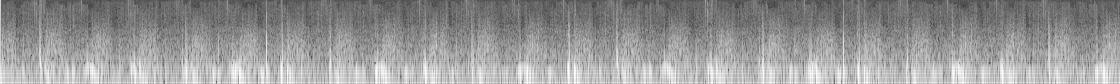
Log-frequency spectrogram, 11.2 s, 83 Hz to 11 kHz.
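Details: Womb-sound sleep aid for babies: soft regular low thumps at about 60 beats a minute over a steady low whooshing hum of flowing white noise, a heartbeat as if heard from inside the womb.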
